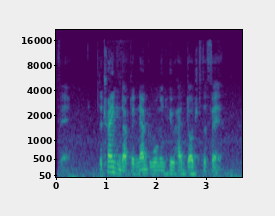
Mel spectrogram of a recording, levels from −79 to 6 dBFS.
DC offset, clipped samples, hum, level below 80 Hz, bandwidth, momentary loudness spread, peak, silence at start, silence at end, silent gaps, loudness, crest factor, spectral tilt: under 0.1%; under 0.1%; none; -48 dBFS; 16.5 kHz; 17 LU; -4 dBFS; 0.05 s; 0 s; none; -23 LUFS; 20 dB; -6.5 dB/octave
